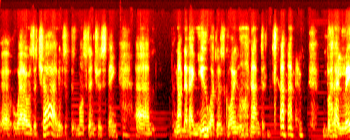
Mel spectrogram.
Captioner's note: laughing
